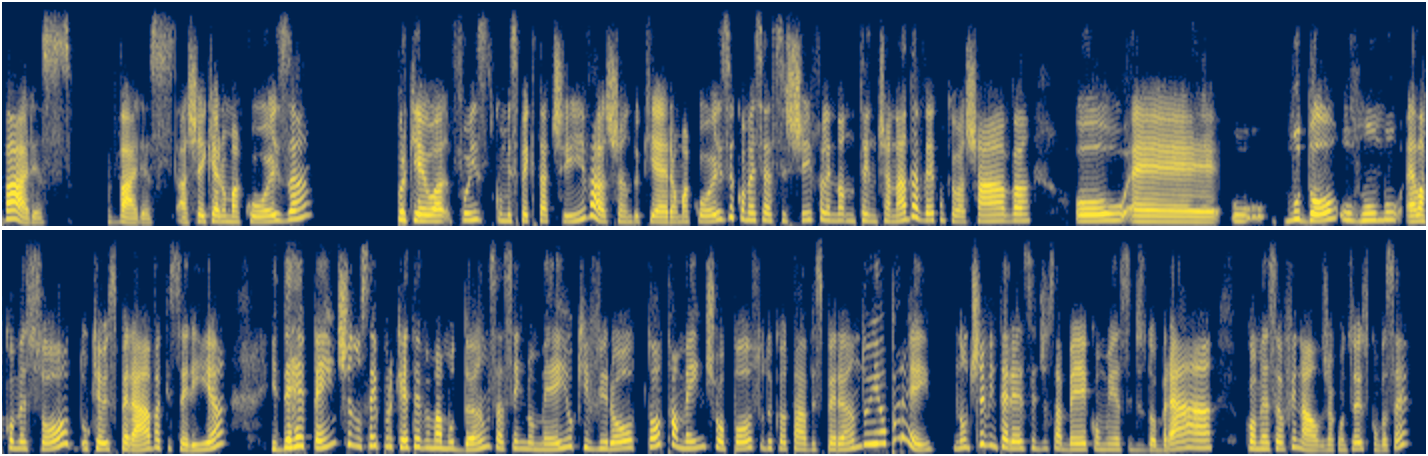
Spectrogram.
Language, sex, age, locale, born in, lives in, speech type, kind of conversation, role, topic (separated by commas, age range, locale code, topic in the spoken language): Portuguese, female, 40-44, pt-BR, Brazil, United States, conversation, unstructured, none, Por que as séries de TV são tão populares atualmente?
